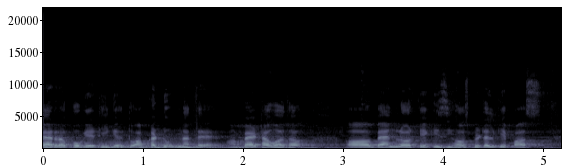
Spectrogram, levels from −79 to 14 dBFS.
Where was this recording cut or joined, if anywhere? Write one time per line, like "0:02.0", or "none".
0:01.9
